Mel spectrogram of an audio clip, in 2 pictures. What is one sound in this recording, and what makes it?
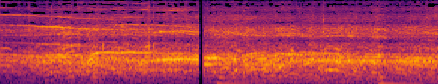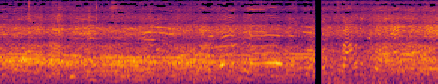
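A large crowd of men and women chatters and calls out outdoors.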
